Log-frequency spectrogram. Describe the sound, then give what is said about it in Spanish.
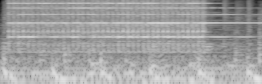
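An incoming call on a telephone: a bright, steady electronic ring with a fast pulsing shimmer that runs for about two seconds, then cuts off abruptly. “Gracias por llamar. Recibimos otra llamada.”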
